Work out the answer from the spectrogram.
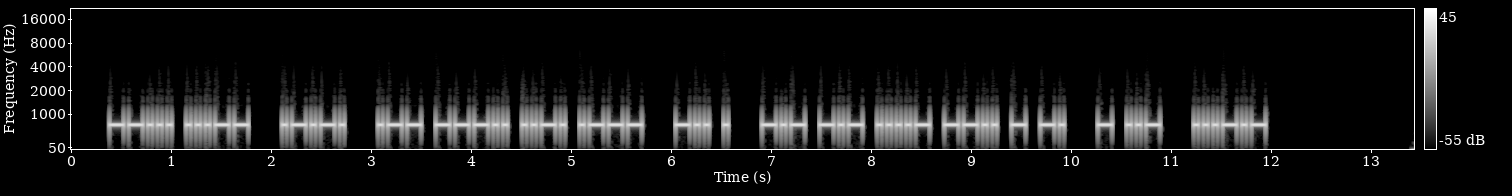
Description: Morse code, heard as a keyed tone, about 25 wpm, 700 Hz. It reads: 73 <AR> W8FJ DE KK4ZTN TU <SK>
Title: Practice QSO - Exchange 4 - Ending - 25wpm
